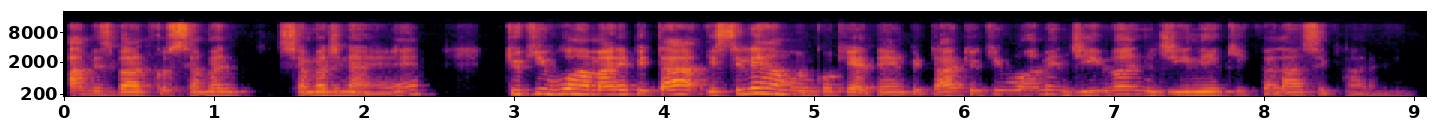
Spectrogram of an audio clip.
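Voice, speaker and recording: A man leads a spiritual class, his voice pitched slightly high. He explains patiently and keeps turning questions back to his listeners. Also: measured pace, dark tone. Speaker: spiritual teacher.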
